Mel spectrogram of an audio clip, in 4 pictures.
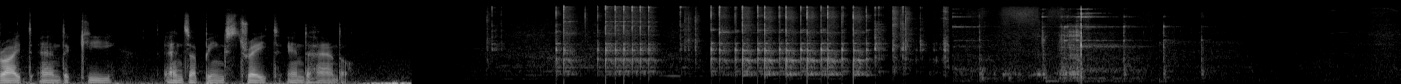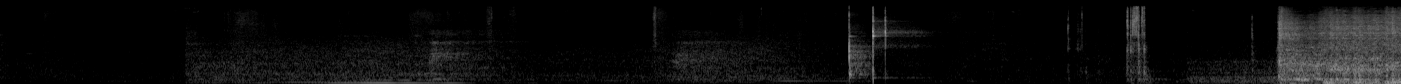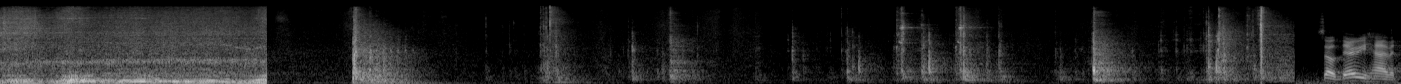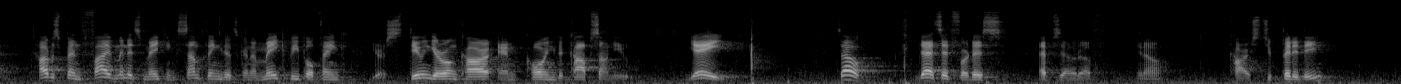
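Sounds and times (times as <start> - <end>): car engine cranking and starting: 26.8 - 30.7.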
